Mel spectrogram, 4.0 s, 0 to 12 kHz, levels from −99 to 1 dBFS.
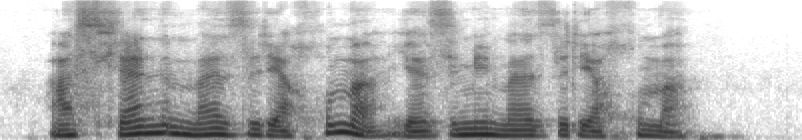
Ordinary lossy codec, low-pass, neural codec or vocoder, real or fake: Opus, 16 kbps; 10.8 kHz; vocoder, 44.1 kHz, 128 mel bands, Pupu-Vocoder; fake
